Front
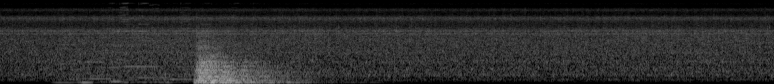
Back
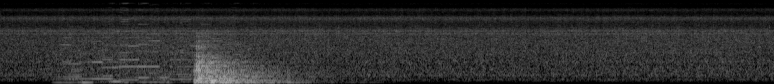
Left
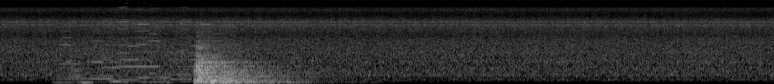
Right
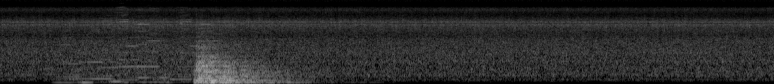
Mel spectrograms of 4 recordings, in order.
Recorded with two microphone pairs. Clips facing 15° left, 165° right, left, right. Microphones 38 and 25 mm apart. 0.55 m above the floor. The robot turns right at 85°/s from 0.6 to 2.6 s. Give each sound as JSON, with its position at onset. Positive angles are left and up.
{"t": 1.9, "sound": "knocking", "azimuth_deg": 155, "distance_m": 3.0}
